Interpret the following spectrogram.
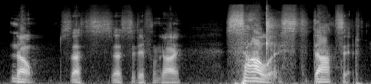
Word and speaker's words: Sallust: Sallust. That's it. Sallust. I should remember his name. It rhymes with ballast. Sallust.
